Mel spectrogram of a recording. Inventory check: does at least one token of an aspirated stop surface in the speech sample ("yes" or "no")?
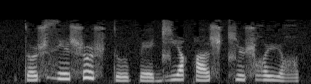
no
